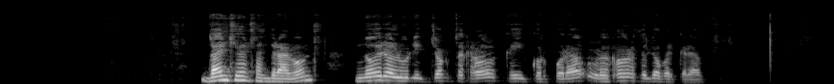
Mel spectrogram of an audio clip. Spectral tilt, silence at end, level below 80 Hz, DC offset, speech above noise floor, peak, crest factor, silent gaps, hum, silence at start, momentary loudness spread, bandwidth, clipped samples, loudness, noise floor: -7 dB/octave; 1.35 s; -64 dBFS; under 0.1%; 47 dB; 0 dBFS; 24 dB; none; none; 2 s; 16 LU; 11.5 kHz; under 0.1%; -22 LUFS; -68 dBFS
